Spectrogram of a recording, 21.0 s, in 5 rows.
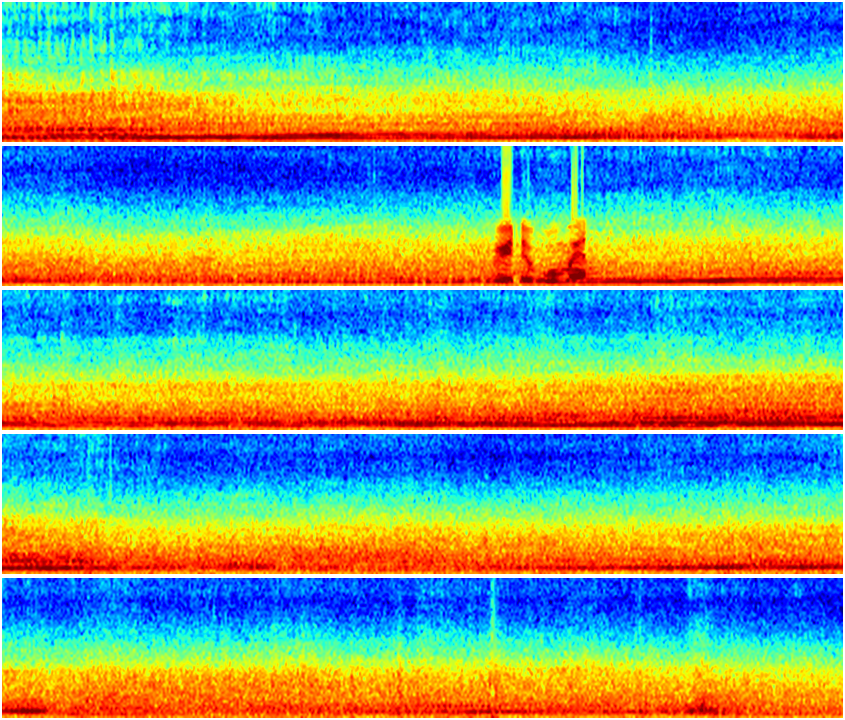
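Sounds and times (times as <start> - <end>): wind and road noise: 0.0 - 21.0.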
